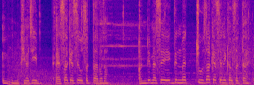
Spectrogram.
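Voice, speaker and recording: A woman voices a simple young village lad in a cartoon fable. The voice is high, with an earnest, naive manner. Music plays loudly behind it. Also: little pitch movement, moderate pace, lightly acted. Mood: puzzled. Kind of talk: cartoon moral story dialogue. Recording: loud music under the voice.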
